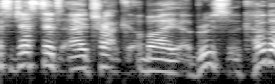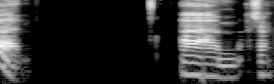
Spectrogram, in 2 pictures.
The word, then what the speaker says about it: Cockburn: a track by Bruce Coburn um a track called Lona and it's it is written cockburn but it is pronounced Coburn and British viewers will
